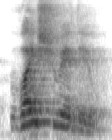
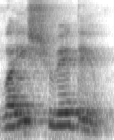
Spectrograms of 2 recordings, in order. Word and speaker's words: वैश्वेदेव: मैं फिर से बताऊंगी, वैश्वेदेव। कुछ लोग इसका गलत प्रोनाउंस करते हैं और कहते हैं कि विश्वदेव, तो विश्वदेव प्रोनाउंस नहीं है इसका। इसका उच्चारण है, इसका प्रोनाउंस है वैश्वेदेव, मतलब विश्व के सभी देवता उत्तराषाढ़ा नक्षत्र के देव हैं।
